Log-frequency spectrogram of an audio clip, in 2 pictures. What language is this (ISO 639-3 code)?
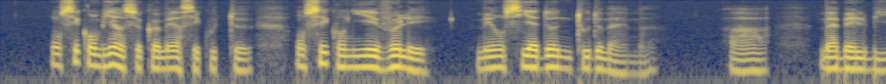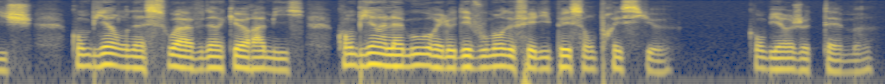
fra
